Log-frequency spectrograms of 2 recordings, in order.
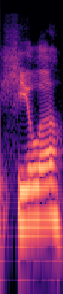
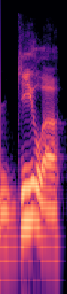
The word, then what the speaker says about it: Gila: Some of those peptides are a Gila monster lizard, or Gila, Gila. I pronounce it Gila.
